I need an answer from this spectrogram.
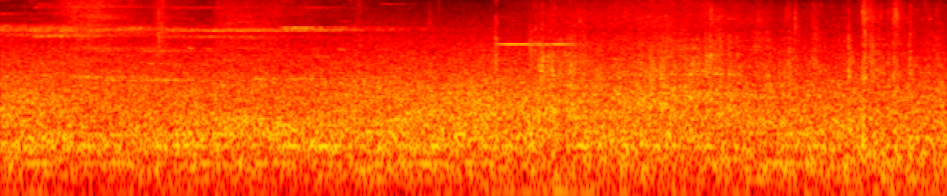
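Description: Steady rushing noise of an electric train at a station platform, with brief high-pitched whistling tones in the first half and a few short clicks near the end.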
